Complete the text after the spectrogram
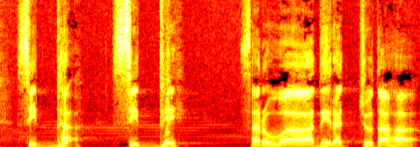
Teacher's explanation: ಸಿದ್ದ ಅಲ್ಲಿ ಮಹಾಪ್ರಾಣ ಇದೆ ಅದರೊಟ್ಟಿಗೆ ವಿಸರ್ಗ ಸಮೇತ ಇದೆ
